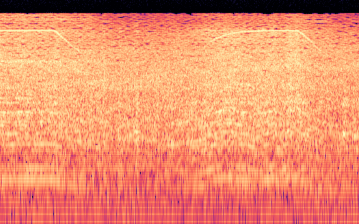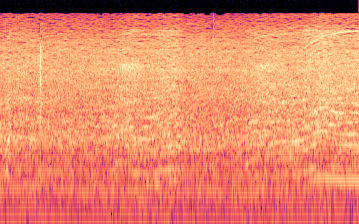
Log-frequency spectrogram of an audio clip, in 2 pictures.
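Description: A racing car engine drops in pitch and rasps as the car slows.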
